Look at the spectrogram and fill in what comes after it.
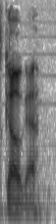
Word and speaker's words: Goga: I don't know how to say this, even though I've been saying Goga, luckily. So I watched some Draft Express videos. It's Goga.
